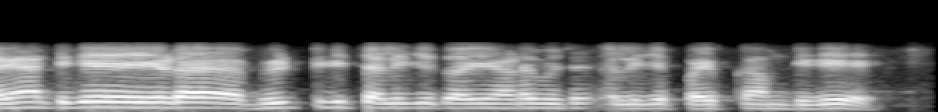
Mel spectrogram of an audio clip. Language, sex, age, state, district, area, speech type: Odia, male, 45-60, Odisha, Nuapada, urban, conversation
